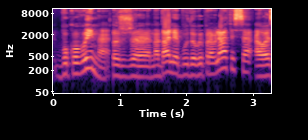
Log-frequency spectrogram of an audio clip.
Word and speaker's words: Буковина: Е, до речі, мені там підказали, що я неправильно вимовляю назву клубу. Треба казати Буковина, тож надалі буду виправлятися.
